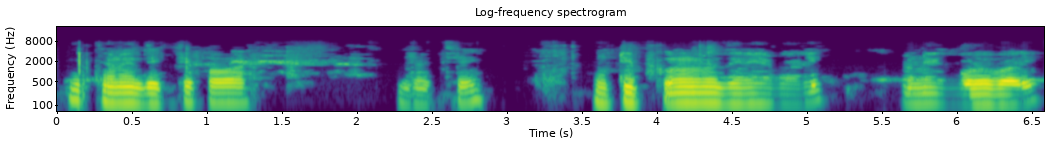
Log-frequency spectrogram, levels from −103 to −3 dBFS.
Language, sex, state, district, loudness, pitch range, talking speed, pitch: Bengali, male, West Bengal, Purulia, -18 LUFS, 110-135 Hz, 110 wpm, 120 Hz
